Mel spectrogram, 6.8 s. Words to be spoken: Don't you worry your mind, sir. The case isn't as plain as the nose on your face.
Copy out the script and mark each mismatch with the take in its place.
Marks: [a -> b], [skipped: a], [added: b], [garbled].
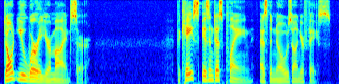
Don't you worry your mind, sir. The case isn't as plain as the nose on your face.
